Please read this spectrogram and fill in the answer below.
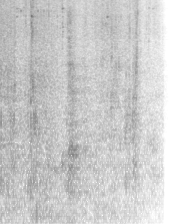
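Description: Belgian Malinois tussling on a bite sleeve with its handler, with thuds and scuffs of paws and feet on sand. A few sharp knocks come roughly half a second apart, and the sound fades and then cuts off at the end.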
